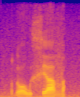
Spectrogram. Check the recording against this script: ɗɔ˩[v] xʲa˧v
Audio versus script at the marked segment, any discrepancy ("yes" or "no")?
yes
